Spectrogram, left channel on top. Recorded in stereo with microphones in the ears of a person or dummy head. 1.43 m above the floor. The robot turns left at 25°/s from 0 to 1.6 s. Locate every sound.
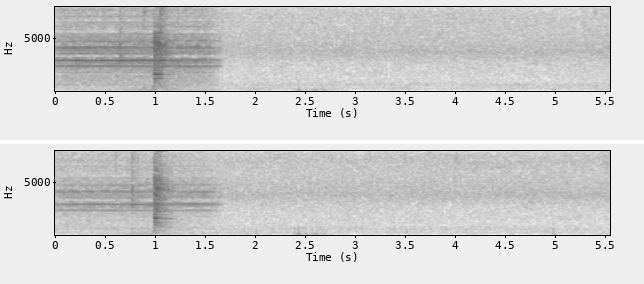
1.0 s dishes clattering: 15° left (ahead or behind), 1.3 m; by 1.2 s 20° left (ahead or behind), 1.3 m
